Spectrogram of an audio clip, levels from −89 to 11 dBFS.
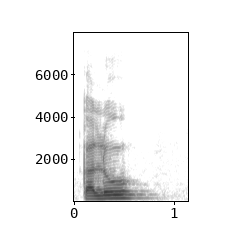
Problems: none marked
